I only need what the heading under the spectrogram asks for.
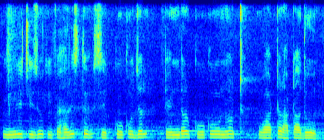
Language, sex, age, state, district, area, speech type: Urdu, male, 30-45, Bihar, Khagaria, rural, read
